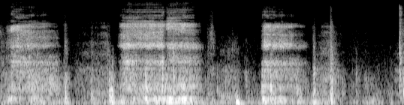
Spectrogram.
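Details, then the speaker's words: Simulated cartoon snoring sound effect from a children's show: long rasping inhaled snores with whistly exhales between them, a staged imitation of snoring. "huh what's that sound oh yeah it is the sound of snoring oh"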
